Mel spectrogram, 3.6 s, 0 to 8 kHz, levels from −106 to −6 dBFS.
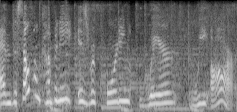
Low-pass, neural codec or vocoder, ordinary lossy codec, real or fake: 7.2 kHz; none; Opus, 16 kbps; real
